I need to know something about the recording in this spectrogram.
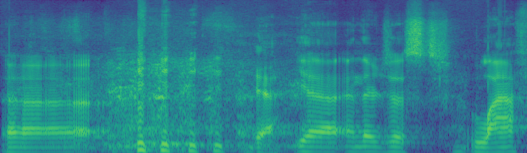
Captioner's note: laughter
